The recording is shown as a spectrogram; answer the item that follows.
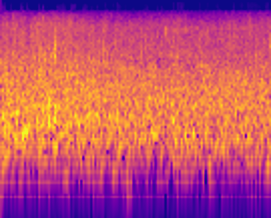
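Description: A river rushes past close by, a steady broadband wash of flowing water that stays loud and even throughout with no voices.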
